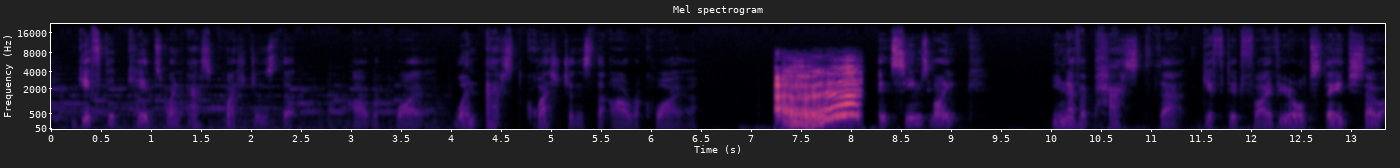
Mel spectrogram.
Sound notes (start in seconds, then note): 3.7 confused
